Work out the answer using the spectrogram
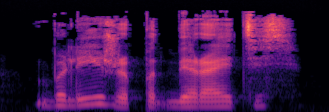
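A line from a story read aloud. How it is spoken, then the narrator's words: Muttering. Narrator (Russian): пробурчал он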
